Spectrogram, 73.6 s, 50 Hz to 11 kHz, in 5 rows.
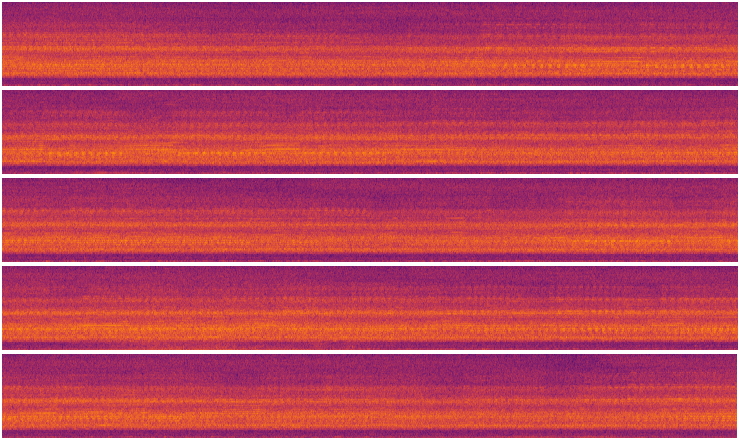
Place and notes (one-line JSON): {"title": "Taomi Ln., 桃米里茅埔坑 - In front of the temple square", "date": "2016-05-16 16:46:00", "description": "Cicadas cry, The sound of water, Traffic Sound, In front of the temple square\nZoom H2n MS+XY", "latitude": "23.94", "longitude": "120.94", "altitude": "524", "timezone": "Asia/Taipei"}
